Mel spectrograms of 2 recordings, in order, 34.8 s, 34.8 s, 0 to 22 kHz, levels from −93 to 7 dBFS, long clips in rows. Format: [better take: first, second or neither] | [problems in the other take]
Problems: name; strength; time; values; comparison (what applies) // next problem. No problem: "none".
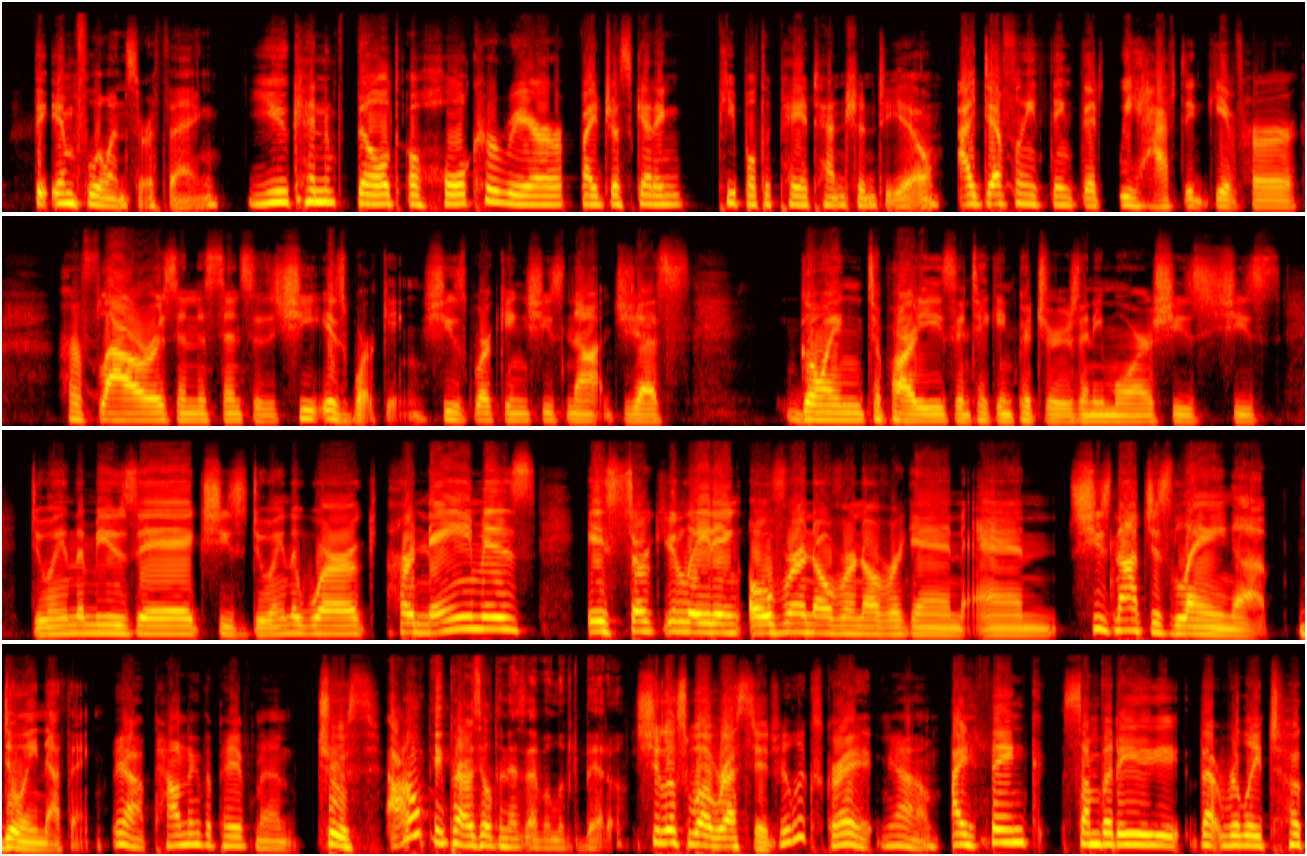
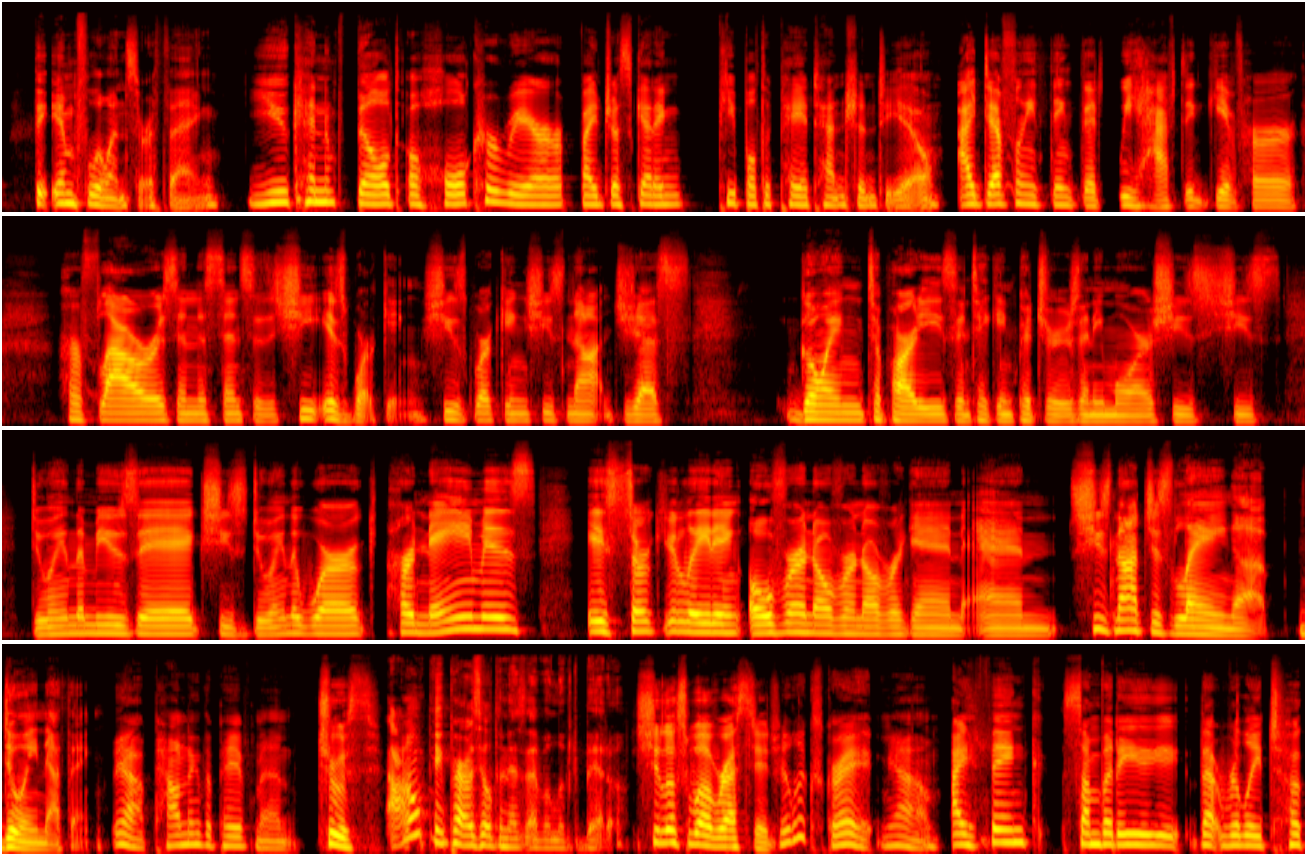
second | distortion; slight; 3% of the sound clipped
